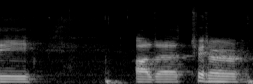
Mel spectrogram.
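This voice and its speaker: In a Cork accent, a man talks at a medium pitch. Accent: Irish, Cork. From Ireland, Cork. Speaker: fantasy football site social media staff. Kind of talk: casual chat.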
